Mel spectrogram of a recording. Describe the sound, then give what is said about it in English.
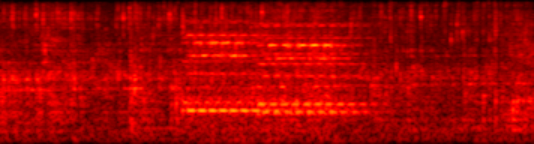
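A few short electronic phone message notification chimes sound in quick succession, fairly soft, over a steady wash of running water as a stir stick is rinsed while mixing fixer chemicals; no one speaks. “Sounds like I'm a pretty popular guy today. I'm gonna have to see what messages I'm getting sent.”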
